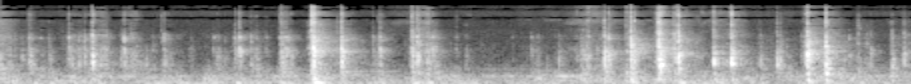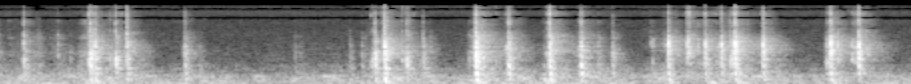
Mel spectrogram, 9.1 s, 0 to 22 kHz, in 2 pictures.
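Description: Fingertips type on a SteelSeries Apex 7 TKL mechanical keyboard with red linear switches, plastic keycaps and a metal top plate, with the hands shifting position near the end. Quick bursts of bright, sharp plastic clacks come in uneven runs separated by short pauses, each stroke dying away almost instantly.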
